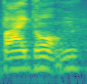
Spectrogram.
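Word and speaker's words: Baigong: china's king hai province near mountain near mount bai gong b-a-i-g-o-n-g are three caves filled with pipes leading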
